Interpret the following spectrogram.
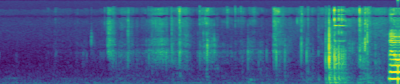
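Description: Paper envelope rustling and small metal clicks from hands handling the envelope and a small metal embellishment. Silent for about the first second, with faint scattered clicks after that and a louder clatter shortly before the end.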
